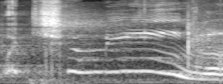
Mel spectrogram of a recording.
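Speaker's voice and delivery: high, soft, slow what you mean; hushed high incredulous question; mock disbelief. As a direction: squeak out the disbelief. Mocking having no manager.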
